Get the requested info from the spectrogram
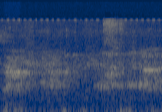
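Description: Dry-erase marker writing on a whiteboard: faint scratching with a few short, faint squeaks.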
